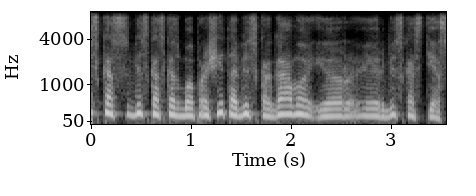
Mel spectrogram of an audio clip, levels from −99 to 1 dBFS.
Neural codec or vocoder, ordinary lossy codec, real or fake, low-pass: none; Opus, 32 kbps; real; 7.2 kHz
